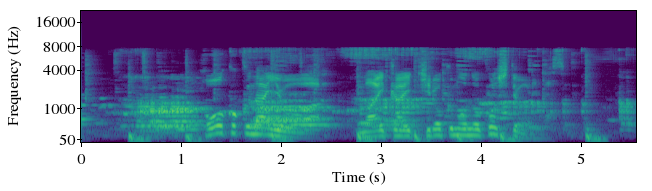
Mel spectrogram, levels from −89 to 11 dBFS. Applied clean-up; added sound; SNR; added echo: classical method log-MMSE.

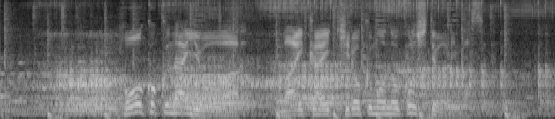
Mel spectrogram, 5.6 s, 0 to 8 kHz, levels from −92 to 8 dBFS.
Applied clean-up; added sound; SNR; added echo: none; Sliding door; 0 dB; none.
